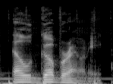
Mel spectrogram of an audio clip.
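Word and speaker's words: El-Gabrowny: Before the break, we heard Emad Salem explain how he was able to gather evidence against a man he was friendly with, Ibrahim El-Gibrani, although some people pronounce it El-Gubrani.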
